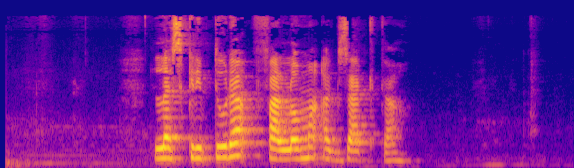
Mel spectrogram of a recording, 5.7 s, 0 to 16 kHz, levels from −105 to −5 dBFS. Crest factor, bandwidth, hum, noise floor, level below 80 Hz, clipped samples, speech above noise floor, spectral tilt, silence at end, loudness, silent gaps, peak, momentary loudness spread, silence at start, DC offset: 20 dB; 11.5 kHz; none; -68 dBFS; -64 dBFS; under 0.1%; 51 dB; -2.5 dB/octave; 1.7 s; -17 LUFS; none; 0 dBFS; 19 LU; 1.55 s; under 0.1%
